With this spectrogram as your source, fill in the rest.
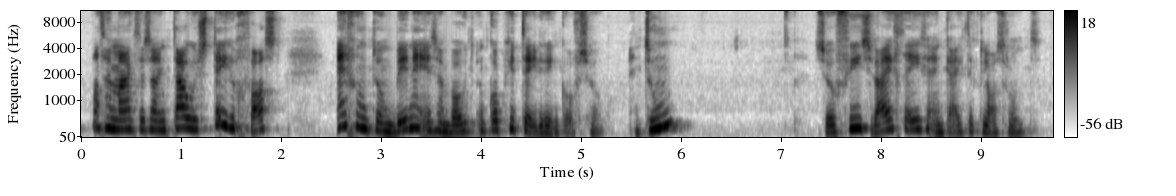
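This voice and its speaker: A woman reads a children's story aloud. Her delivery is lively and expressive, and she gives each character's line its own voice. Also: medium pitch, slightly rough.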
